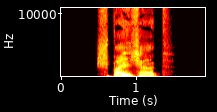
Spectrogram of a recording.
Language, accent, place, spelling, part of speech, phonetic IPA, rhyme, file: German, Germany, Berlin, speichert, verb, [ˈʃpaɪ̯çɐt], -aɪ̯çɐt, De-speichert.ogg
- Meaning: inflection of speichern: 1. third-person singular present 2. second-person plural present 3. plural imperative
